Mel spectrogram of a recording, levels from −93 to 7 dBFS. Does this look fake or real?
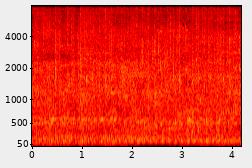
fake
